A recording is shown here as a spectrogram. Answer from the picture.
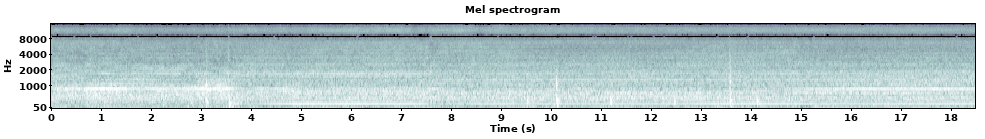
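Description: Hand-held hair dryer running steadily as it blows over a cat's fur, a low hum joining in a few seconds in. A few light knocks now and then.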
